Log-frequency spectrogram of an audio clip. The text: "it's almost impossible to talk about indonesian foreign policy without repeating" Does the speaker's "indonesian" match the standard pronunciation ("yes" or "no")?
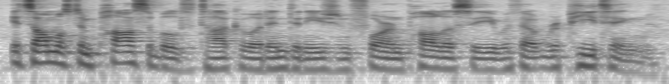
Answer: yes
